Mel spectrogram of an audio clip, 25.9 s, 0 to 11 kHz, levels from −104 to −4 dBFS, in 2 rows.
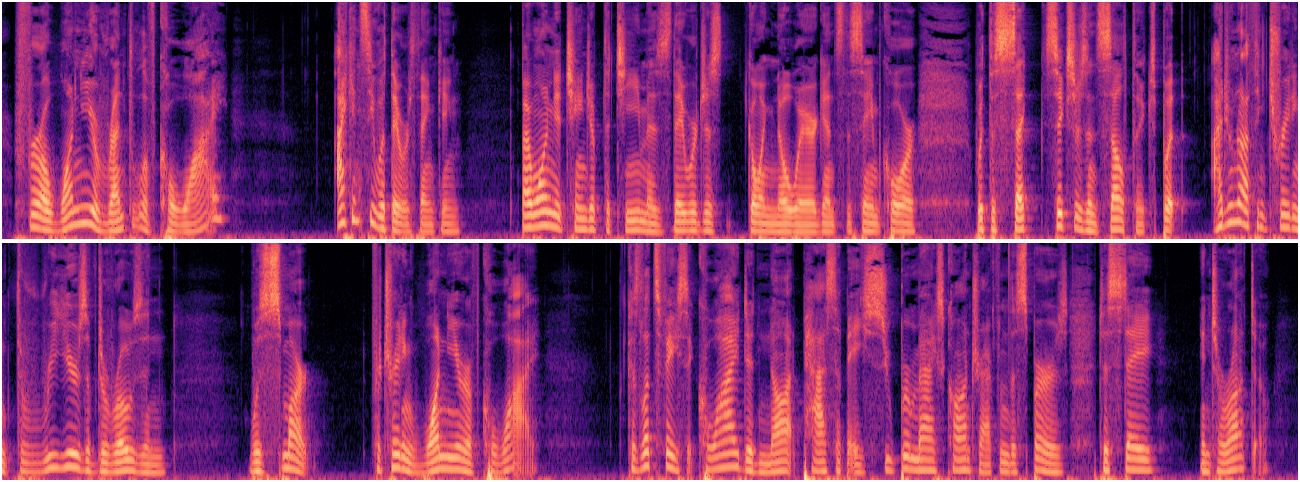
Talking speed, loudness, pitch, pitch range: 175 wpm, -20 LUFS, 135 Hz, 115-160 Hz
